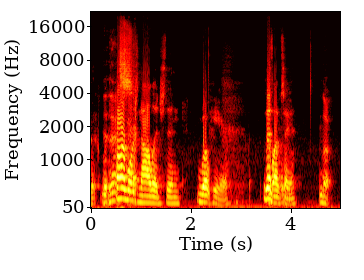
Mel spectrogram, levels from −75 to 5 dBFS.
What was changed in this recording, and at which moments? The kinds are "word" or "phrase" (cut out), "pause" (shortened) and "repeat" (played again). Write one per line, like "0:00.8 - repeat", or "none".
0:00.9 - word
0:02.4 - phrase
0:03.6 - word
